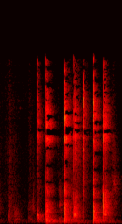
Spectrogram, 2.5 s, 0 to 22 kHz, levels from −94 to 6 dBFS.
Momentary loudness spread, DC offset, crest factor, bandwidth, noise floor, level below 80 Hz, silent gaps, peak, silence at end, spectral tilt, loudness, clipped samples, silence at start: 8 LU; under 0.1%; 36 dB; 16.5 kHz; -69 dBFS; under -90 dBFS; none; -10 dBFS; 0.1 s; 1 dB/octave; -41 LUFS; under 0.1%; 0.15 s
